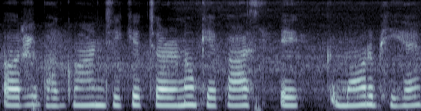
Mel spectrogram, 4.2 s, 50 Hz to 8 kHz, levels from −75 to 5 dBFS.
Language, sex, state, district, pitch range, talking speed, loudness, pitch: Hindi, female, Uttar Pradesh, Lalitpur, 215-220 Hz, 140 wpm, -17 LUFS, 215 Hz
